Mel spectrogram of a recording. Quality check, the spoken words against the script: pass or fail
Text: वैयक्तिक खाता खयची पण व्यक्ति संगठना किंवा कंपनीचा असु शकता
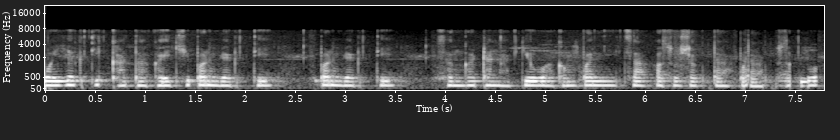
fail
